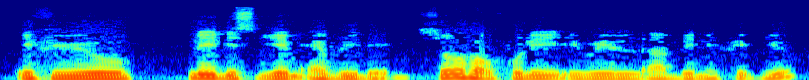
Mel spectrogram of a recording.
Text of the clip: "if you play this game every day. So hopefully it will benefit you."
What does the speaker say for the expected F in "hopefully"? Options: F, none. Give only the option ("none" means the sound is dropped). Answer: F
